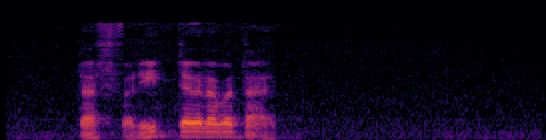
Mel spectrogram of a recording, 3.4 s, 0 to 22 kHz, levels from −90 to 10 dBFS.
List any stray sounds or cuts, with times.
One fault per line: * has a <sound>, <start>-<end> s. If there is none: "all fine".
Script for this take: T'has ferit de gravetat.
all fine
